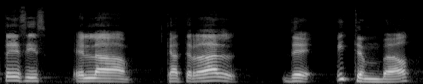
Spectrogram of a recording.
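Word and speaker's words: Wittenberg: 2 años después, en 1517, él clavó las 95 tesis en la catedral de Itenbell, como se dice en alemán.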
